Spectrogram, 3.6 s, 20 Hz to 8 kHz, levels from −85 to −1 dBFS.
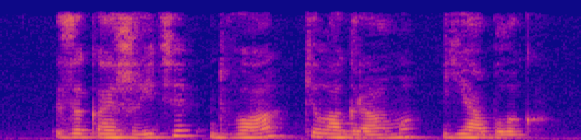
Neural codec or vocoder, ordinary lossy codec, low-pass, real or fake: none; MP3, 64 kbps; 7.2 kHz; real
